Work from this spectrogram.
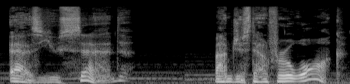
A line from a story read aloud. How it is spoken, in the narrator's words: Adarin replied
